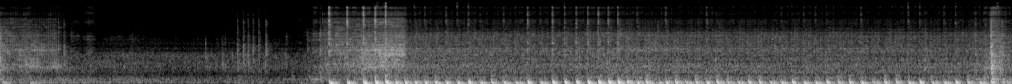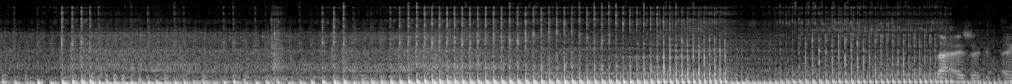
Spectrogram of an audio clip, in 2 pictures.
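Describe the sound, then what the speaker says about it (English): A 1942 BSA WM20 wartime motorcycle engine starts up and runs with a crisp, steady thumping beat, loud and close, its revs rising and settling over roughly seventeen seconds. "That is an incredibly nice sounding engine."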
